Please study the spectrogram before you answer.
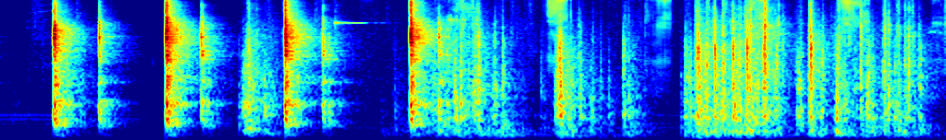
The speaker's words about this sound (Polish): To były dźwięki y, młotka. Trzeba było wyprostować jedno z ramion, które przytrzymuje w spodnich zderzaka.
